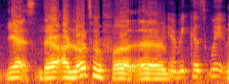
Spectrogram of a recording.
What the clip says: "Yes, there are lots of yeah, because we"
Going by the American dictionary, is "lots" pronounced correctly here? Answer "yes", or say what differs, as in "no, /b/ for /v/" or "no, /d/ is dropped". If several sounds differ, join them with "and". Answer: no, /s/ is dropped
